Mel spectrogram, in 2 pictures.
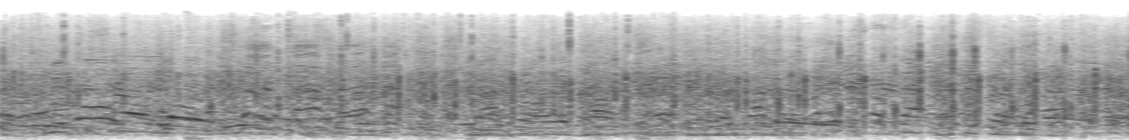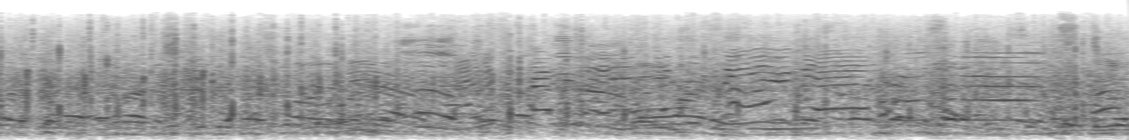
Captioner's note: applause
